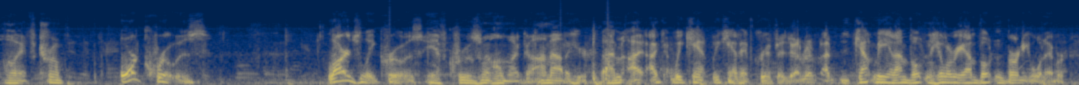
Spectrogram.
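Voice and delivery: lightly voiced disgusted insider; mock grumbling Republican. Imitating anonymous Republican leakers.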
